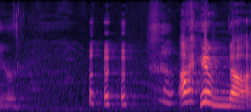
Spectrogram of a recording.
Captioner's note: laughing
